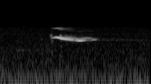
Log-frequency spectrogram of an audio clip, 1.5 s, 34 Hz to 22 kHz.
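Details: A house sparrow chirp recorded and slowed down 8x to match 240 fps slow-motion video becomes a low, drawn-out whistle sliding gently downward over half a second against a quiet hiss; house sparrow.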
